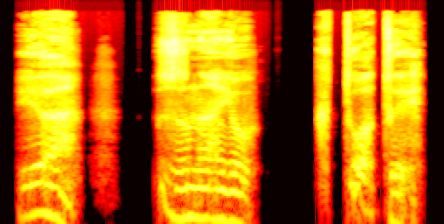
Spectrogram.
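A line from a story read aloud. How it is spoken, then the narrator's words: Hoarse rasp. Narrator (Russian): наконец прохрипел Алби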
